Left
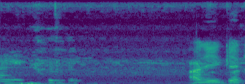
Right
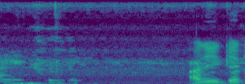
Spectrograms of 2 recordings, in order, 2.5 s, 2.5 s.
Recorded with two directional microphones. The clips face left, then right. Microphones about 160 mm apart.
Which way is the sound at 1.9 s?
Centre (ahead or behind).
